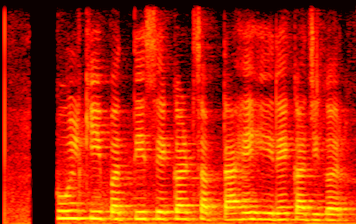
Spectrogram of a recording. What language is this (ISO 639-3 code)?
urd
